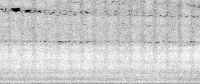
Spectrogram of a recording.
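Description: Mount Washington Cog Railway steam locomotive running as it pushes its passenger coach: a steady, loud hissing rush with a fast, even rhythm.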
